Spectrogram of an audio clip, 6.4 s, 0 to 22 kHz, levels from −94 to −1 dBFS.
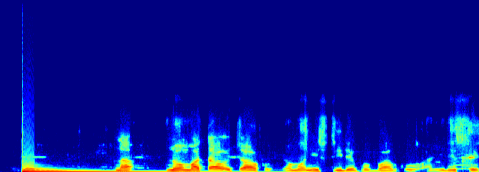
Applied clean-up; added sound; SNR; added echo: none; Tabla; -1 dB; none.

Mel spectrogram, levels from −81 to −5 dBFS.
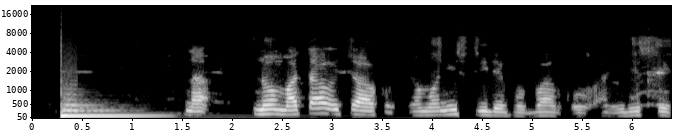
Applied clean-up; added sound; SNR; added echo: classical method spectral subtraction.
